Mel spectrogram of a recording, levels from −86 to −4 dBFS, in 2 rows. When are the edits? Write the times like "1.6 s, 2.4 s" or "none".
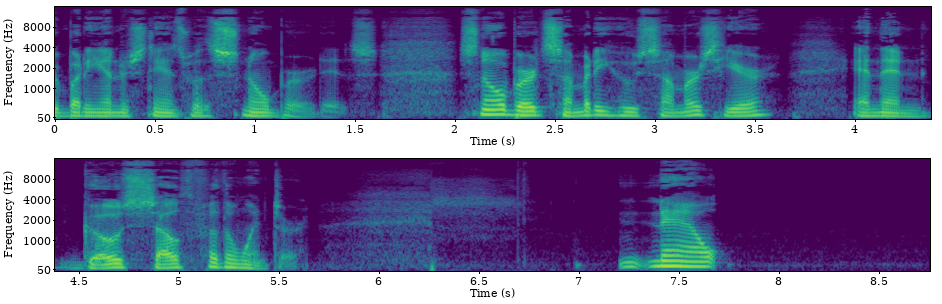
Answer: none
